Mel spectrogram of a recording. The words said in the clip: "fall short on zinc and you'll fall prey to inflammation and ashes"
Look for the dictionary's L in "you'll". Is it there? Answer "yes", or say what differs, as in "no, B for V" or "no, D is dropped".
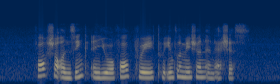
no, W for L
